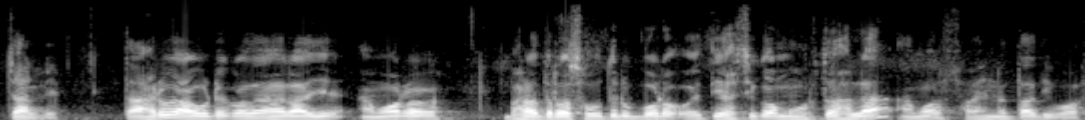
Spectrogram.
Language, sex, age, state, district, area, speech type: Odia, male, 18-30, Odisha, Subarnapur, rural, spontaneous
